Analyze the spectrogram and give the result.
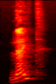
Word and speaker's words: knight: Field Field Knight, la traducción es caballero, pero en inglés se escribe con una K al principio que no se lee. Que no suena.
